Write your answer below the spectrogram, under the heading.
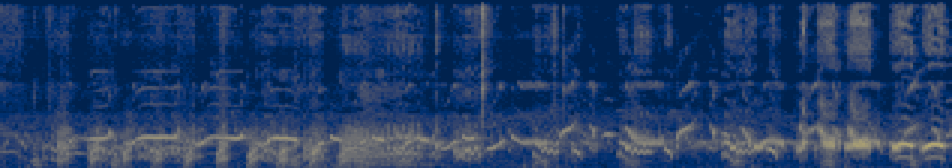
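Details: Chinese hwamei in a rapid run of short, looping whistled notes repeated about twice a second, building louder toward the end with sharper slurred phrases.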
